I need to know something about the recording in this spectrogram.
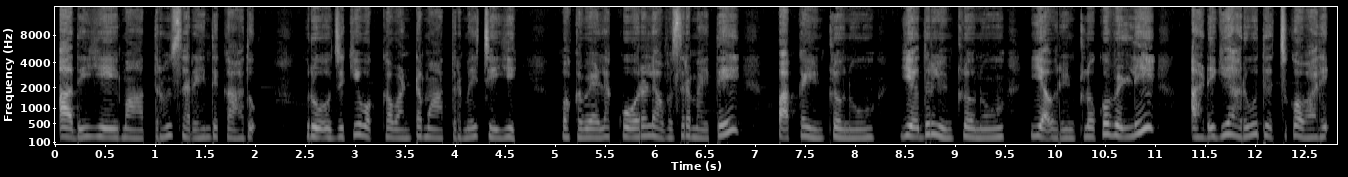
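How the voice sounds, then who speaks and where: A woman's voice: medium pitch, fairly even intonation, warm tone, no room sound, close to an everyday voice. Woman acting a stingy, preachy old grandmother. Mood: scolding, preachy. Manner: slow, scolding, lecturing.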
